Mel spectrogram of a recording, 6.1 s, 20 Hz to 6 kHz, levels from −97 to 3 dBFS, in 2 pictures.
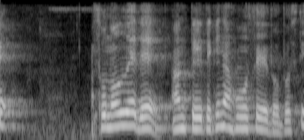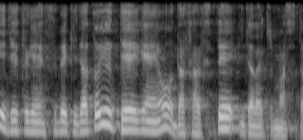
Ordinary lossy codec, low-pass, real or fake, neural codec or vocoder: none; 5.4 kHz; fake; codec, 16 kHz, 16 kbps, FreqCodec, smaller model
